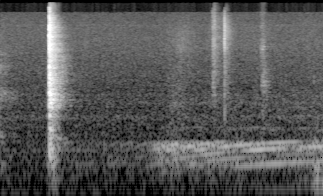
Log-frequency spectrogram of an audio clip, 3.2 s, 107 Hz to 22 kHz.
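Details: IBM PC 5150 with its monitor being powered up: a sharp switch click, then fan and drive hum spinning up to a steady drone. It is a normal power-on, and the blinking green cursor follows.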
